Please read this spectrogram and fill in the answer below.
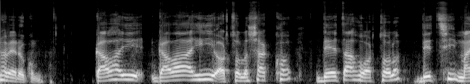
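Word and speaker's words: گواہی: একটু আগে আমার ভুলটা হয়েছিল গাওয়াহি দেতাহু মাই উচ্চারণ হবে এরকম গাওয়াহি গাওয়াহি অর্থ হলো সাক্ষ্য দেতাহু অর্থ হলো দিচ্ছি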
